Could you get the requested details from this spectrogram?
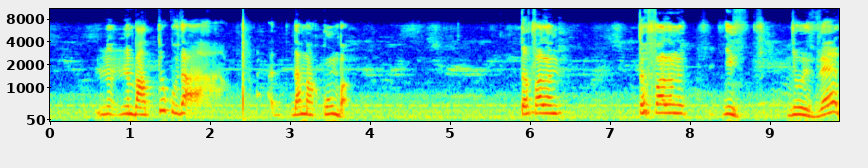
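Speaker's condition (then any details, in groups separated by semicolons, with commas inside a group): Cerebral palsy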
